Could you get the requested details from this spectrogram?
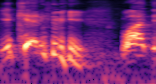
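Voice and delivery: high, disbelieving yelp of surprise; incredulous Sarah. Retold or imitated. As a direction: jump up in pitch on What, she can't believe it. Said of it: "And Sarah's like".

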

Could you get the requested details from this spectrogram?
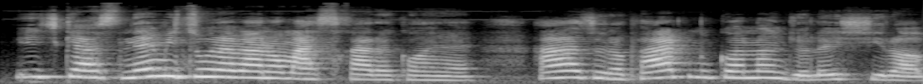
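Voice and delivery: loud threatening yell; angry shout. Acted. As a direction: bark the threat at the whole troop. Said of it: "سپتیموس داد زد".

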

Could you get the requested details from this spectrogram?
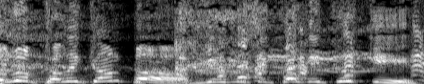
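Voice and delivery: high, laughing exclamation; mock triumph. Comedian pointing out the student on the cover, high mock triumph. Gleefully shows the newspaper cover.

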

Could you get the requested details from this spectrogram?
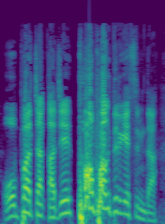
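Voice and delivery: infomercial. Acted. Infomercial closing pitch.

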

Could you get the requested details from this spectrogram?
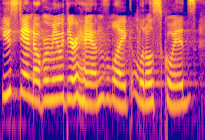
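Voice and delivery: talking through laughter; giggling as you speak; laughing. Real, not acted. Both laughing at image.

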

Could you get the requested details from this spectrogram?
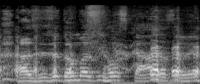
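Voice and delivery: laughing. Real, not acted. Laughs off the compliment.

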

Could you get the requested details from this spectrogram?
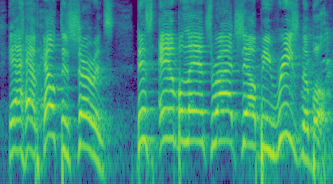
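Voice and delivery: high, slow pompous declaration; mock grand proclamation. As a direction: proclaim it high and drawn out, like a decree. Mock proud announcement to ambulance crew.

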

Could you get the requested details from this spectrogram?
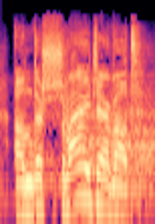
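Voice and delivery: a king thundering at his wise men; bellowing king. A narrator's reading. King thunders at his advisers, bellowing threat. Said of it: "bulderde de koning".

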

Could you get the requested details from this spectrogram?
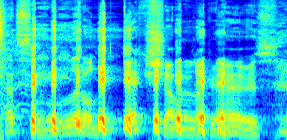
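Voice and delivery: cracking up mid-sentence, loud and slow; laughing. Real, not acted. To his co-host about a crude image, laughing loudly. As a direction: laugh the words out, barely holding it together.

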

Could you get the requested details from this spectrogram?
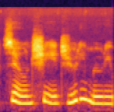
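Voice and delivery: plain reading voice

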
